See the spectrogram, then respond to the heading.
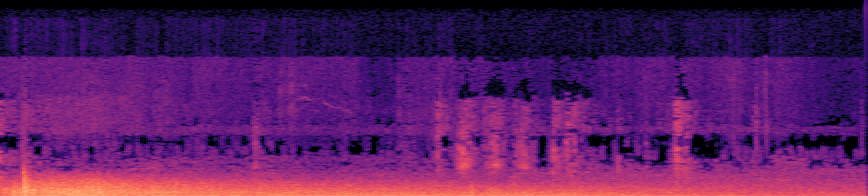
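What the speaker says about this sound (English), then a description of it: "We can hear the explosions and also see the smoke rising from the central area of the city" Israeli airstrikes on Beirut heard as a heavy, distant boom that swells into a deep, rolling rumble, lingering for several seconds and slowly fading.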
